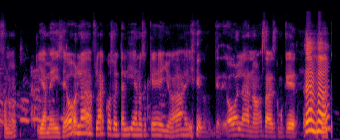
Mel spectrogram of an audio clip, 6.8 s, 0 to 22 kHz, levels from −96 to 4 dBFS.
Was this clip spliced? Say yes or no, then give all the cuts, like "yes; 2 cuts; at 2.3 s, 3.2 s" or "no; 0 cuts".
no; 0 cuts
